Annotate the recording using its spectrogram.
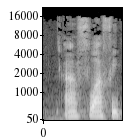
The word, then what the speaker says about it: fluffy: 是 i 它不是 e 它是 i 有点像 E，有点像 A， with 接下来 fluffy clouds 这里注意一下，它这个两个都被标了中毒因为在整个句子当中说的是一个觉得它像一个 fluffy clouds 所以它这样产生了一个中毒fluffy 这个 U 发的是 R 的音 Fla Fla Fee、啊、这个 Fee 是真正的一个意义上的 E 这个发音啊，不用把它给这个轻化，不是这个 with 这样子处理的 Fluffy、啊、这个 E、发音越清晰越好、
